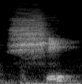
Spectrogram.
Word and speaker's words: chez: So, CH will be like English SH. So, chez. Chez.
